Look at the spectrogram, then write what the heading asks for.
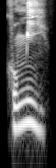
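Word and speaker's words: comí: Again the stress is on the end of the word ki.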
